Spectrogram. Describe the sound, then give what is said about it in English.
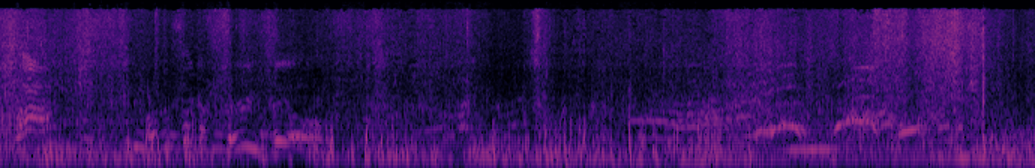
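A motorboat roars steadily as it zooms toward a dock after its driver hit the gas by mistake, its engine and rushing wind filling the whole stretch, with voices shouting faintly underneath; no distinct impact stands out at the end. “And hers zooms towards the dock.”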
